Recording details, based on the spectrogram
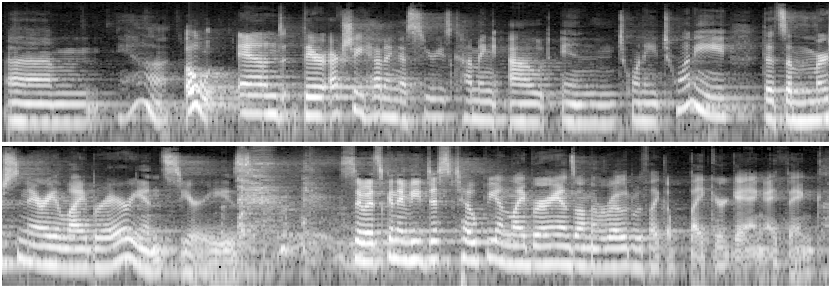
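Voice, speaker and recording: A woman's voice: on the low side, expressive, normal speed, a bit bright. A woman chatting casually as a podcast host recommending books, enthusiastic and a little wry. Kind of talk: casual chat. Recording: reverberant hall.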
